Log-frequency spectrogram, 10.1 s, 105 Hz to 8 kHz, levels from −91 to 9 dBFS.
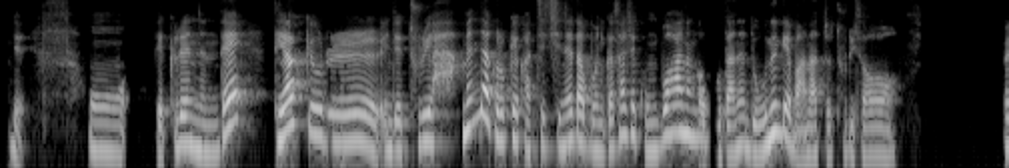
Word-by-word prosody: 네, - - -10 0.6
어 165 -2 -4 0.3
네 - - -3
그랬는데 200 - +2 0.3
대학교를 220 - +3
인제 175 -1 -3
둘이 205 +4 -1
하 - - -1 0.2
맨날 365 +8 +5
그렇게 220 -1 0
같이 175 0 -8
지내다 200 +3 0
보니까 175 -1 -4
사실 250 +3 -1
공부하는 245 +9 +1
것보다는 160 0 -3
노는 185 +11 +3
게 255 -2 +2
많았죠, 150 0 -3
둘이서. 150 -2 -7 1.1
예, - - +1
200 Hz, 290 characters per minute, -22 LUFS, 170-240 Hz, 1.1 s, 맨날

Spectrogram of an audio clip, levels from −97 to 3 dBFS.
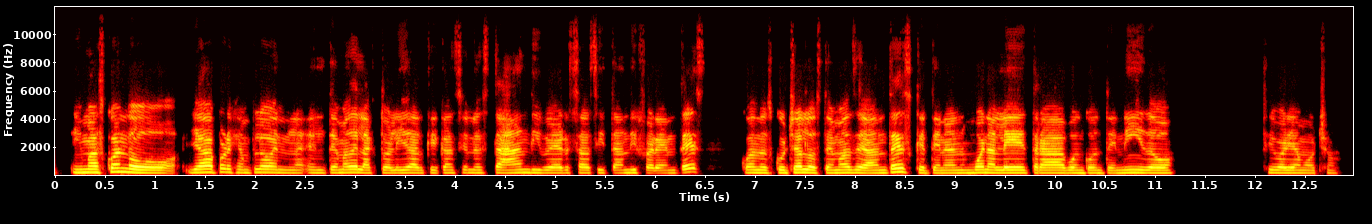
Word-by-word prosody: Y 215 -1 -2
más 220 -1 +4
cuando 205 -9 +3
ya 220 +2 +4
por 245 +3 -3
ejemplo 220 0 -1
en 200 -2 -5
le 190 - -6
el 195 -1 -8
tema 205 +1 -3
de 220 - +4
la 200 -2 +1
actualidad, 190 0 -2
qué 190 - -8
canciones 200 0 -8
tan 205 +1 +2
diversas 195 -1 -3
y 200 - -7
tan 190 +2 -6
diferentes 190 +4 -2 0.3
cuando 205 -1 -2
escuchas 200 +3 +2
los 200 -3 +3
temas 200 +1 -1
de 200 -2 +3
antes 195 +8 +3
que 195 -2 -3
tenían 185 +1 -3
buena 205 0 +3
letra, 190 -1 +3
buen 185 0 -2
contenido. 190 +1 -2 0.8
Sí 205 - -8
varía 190 -1 0
mucho. 180 -1 -12
195 Hz, 160 wpm, -21 LUFS, 190-205 Hz, 0.8 s, más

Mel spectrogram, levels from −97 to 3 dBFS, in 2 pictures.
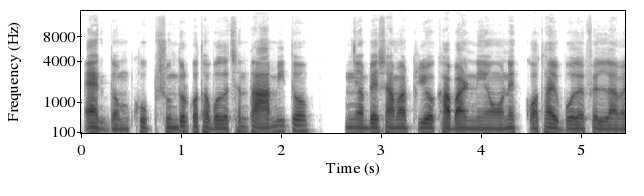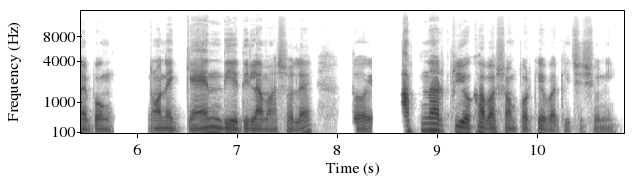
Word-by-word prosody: একদম 85 -1 -3
খুব - - -2 0.2
সুন্দর 110 +3 +1
কথা 110 -1 +2
বলেছেন। 95 +4 0
তা, - - +6
আমি 120 +4 -3
তো - - +3 0.5
উম 105 - -4 0.2
বেশ 100 0 +3
আমার 100 -1 +3
প্রিয় 105 0 +3
খাবার 100 -1 +7
নিয়ে 90 0 -2
অনেক 100 +1 -1
কথাই 100 +2 +4
বলে 90 -1 +4
ফেললাম 90 -2 +1
এবং 85 +2 -3 0.5
অনেক 90 -1 -2
জ্ঞান 90 +4 +1
দিয়ে 90 -2 0
দিলাম 85 -3 -1
আসলে। 85 -1 -5 0.5
তো - - -10 0.5
আপনার 150 -1 +1
প্রিয় 110 -3 +2
খাবার 95 -3 +1
সম্পর্কে 90 -2 -5
এবার - - -6
কিছু - - -15
শুনি। - - -12
95 Hz, 175 wpm, -26 LUFS, 90-105 Hz, 0.5 s, খাবার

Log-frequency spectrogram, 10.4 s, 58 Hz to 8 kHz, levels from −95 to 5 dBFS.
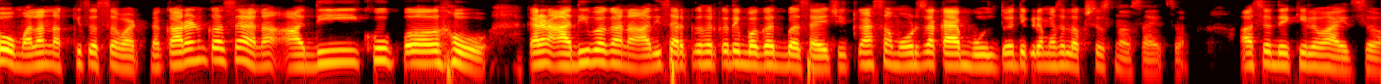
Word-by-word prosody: हो 230 - +7
मला 165 +1 +2
नक्कीच 190 +2 -7
असं 180 -1 -3
वाटतं. 150 +1 -5
कारण 220 +6 +4
कसं 240 0 0
आहे 230 - +5
ना 175 +1 -2 0.2
आधी 170 +5 -2 0.2
खूप 235 -5 -4
अ 195 - +5 0.2
हो 210 -3 +1 0.5
कारण 195 +2 +7
आधी 180 +4 +5
बघा 205 -2 +3
ना 165 -3 0
आधी 160 +4 -2
सारखं-सारखं 190 +1 -2
ते - - +3
बघत 180 -1 -1
बसायची 150 0 -2
किंवा 185 -1 +2
समोरचा 180 0 -2
काय 175 0 +9
बोलतोय 165 +2 -4
तिकडे 180 -1 -2
माझं 180 +1 -6
लक्षच 160 +1 -7
नसायचं. - - -15 0.5
असं 195 +2 -5
देखील 175 0 -5
व्हायचं. 140 -2 -5
180 Hz, 190 wpm, -25 LUFS, 165-195 Hz, 0.5 s, काय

